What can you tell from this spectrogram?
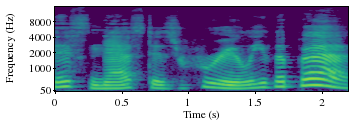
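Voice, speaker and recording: A man uses a put-on character voice. It sits at a high pitch. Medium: read story.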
